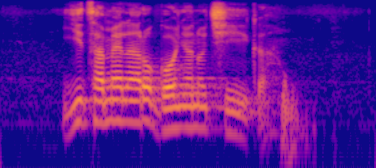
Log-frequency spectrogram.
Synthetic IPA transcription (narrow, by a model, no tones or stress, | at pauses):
jit͡sʰamɛlaɾɔɡɔɲanɔt͡ʃʰiːka̰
